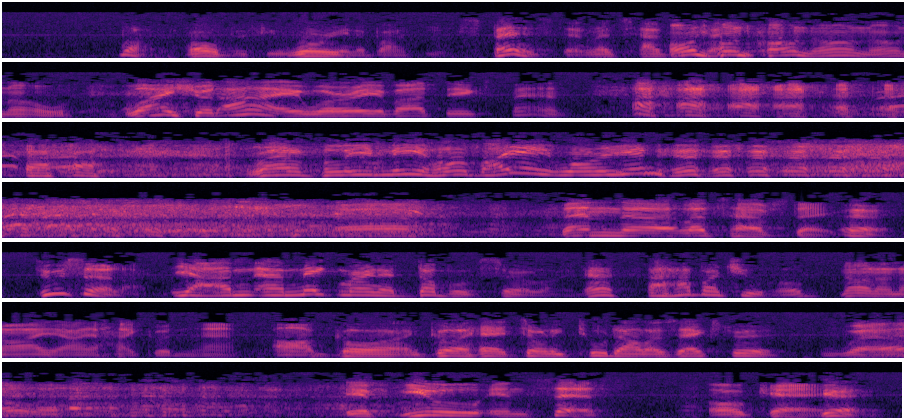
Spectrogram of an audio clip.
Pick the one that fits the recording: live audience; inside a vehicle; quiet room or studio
live audience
